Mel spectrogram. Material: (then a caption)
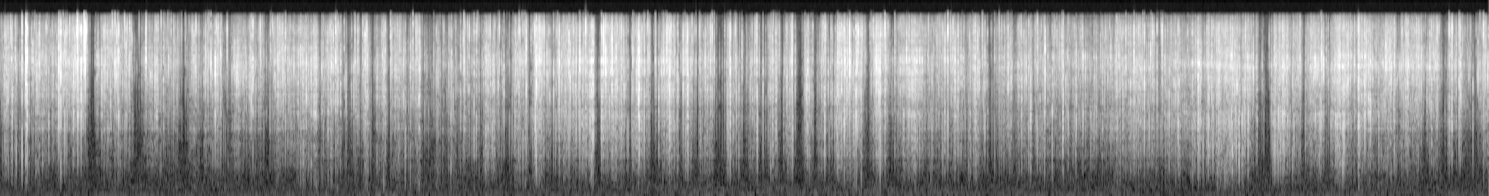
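Felt. A small stuffed felt volcano plush with a faux fur top and crinkly filling is squeezed and crinkled between thumbs and fingers. It gives a steady stream of dense, bright, crackling crinkles with almost no low end, holding at a fairly even level throughout.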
